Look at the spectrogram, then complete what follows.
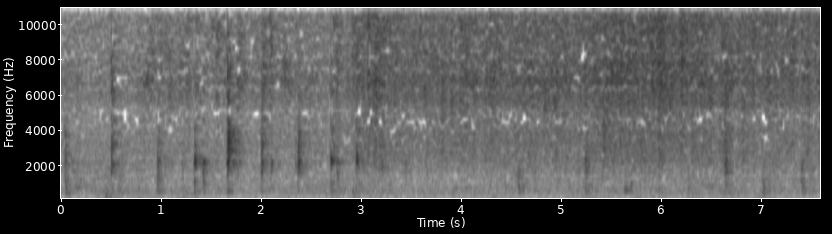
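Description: Wooden spatula knocking sharply about ten times as chopped onion is scraped into a hot frying pan, then a steady sizzle of the onion frying in oil with garlic, with a few clicks as the spatula stirs.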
